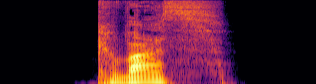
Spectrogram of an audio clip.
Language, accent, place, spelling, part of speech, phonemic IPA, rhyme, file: German, Germany, Berlin, Kwass, noun, /kvas/, -as, De-Kwass.ogg
- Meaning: kvass (traditional Slavic drink)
